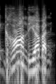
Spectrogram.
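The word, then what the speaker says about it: grande: pronounce it but yeah you have to pronounce the d you have to say Grand Concourse the technology so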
